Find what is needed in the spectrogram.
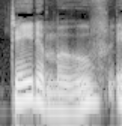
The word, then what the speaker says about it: Detamoov: which is Datamove? It's spelled D-E-T-A-M-O-O-V.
